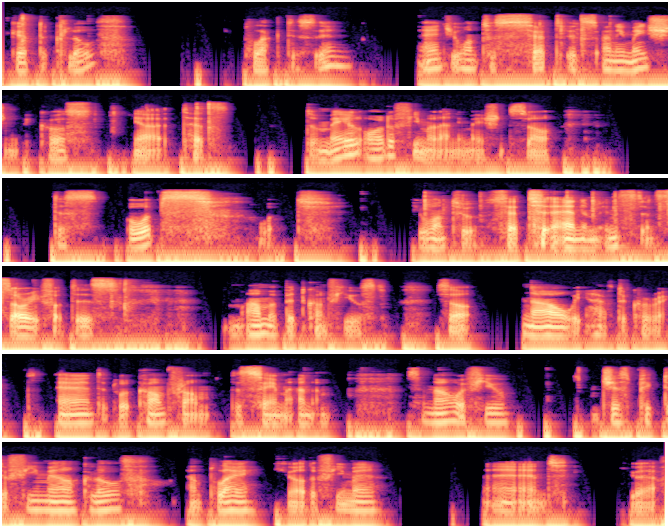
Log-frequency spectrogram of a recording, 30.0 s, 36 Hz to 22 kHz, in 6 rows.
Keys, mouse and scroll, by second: 0.0 Return, 0.6 right click, 1.2-2.4 drag, 3.5 click, 3.8 s, 4.0 e, 4.1 t, 5.4 s, 5.6 k, 6.4 Return, 7.2-11.0 drag, 11.4 Delete, 11.9-13.4 drag, 12.9-15.0 typing, 15.7 Return, 16.9-29.2 drag, 29.2 w, 29.6 a, 29.9 s.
